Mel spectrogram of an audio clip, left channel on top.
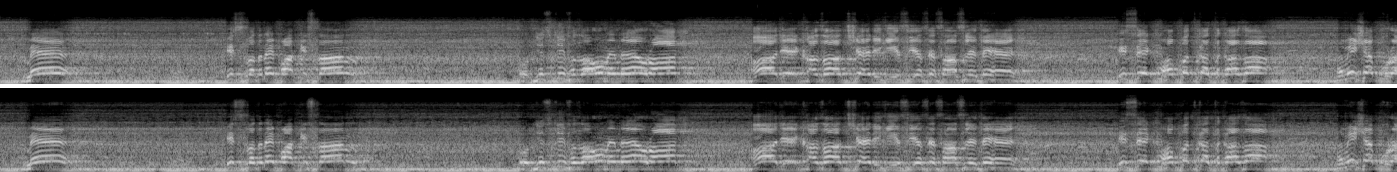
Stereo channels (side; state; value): both; normal; correlation 0.16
